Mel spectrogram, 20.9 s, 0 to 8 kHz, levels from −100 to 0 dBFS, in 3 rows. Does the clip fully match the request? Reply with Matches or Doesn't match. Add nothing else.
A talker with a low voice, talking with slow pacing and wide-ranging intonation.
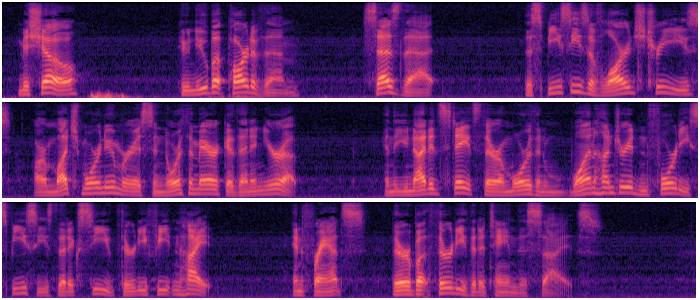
Doesn't match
